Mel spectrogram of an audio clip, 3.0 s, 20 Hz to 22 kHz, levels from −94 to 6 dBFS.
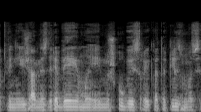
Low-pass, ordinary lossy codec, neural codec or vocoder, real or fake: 9.9 kHz; AAC, 32 kbps; vocoder, 44.1 kHz, 128 mel bands every 512 samples, BigVGAN v2; fake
